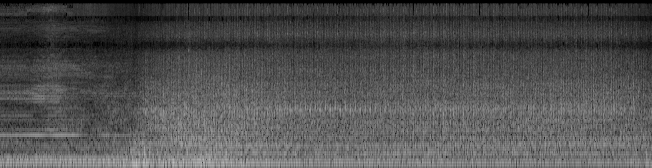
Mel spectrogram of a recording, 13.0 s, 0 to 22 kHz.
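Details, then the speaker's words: CAT C15 truck diesel test run after internal injector wiring harness replacement for an idle shake and miss, valve covers off: deep, steady idle with an even low throb, smooth, no misses or knocks; normal idle. "it's actually running really smooth right now I mean you can barely hear it over the low air buzzer"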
